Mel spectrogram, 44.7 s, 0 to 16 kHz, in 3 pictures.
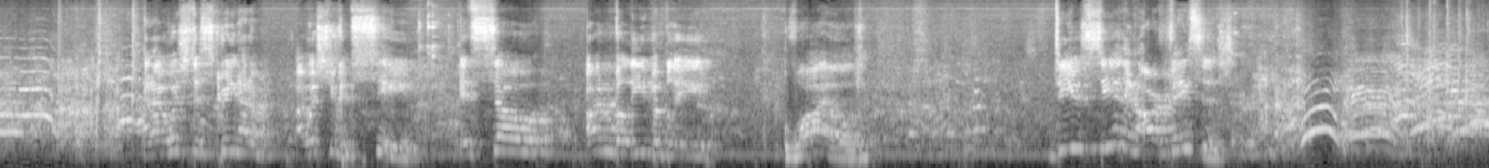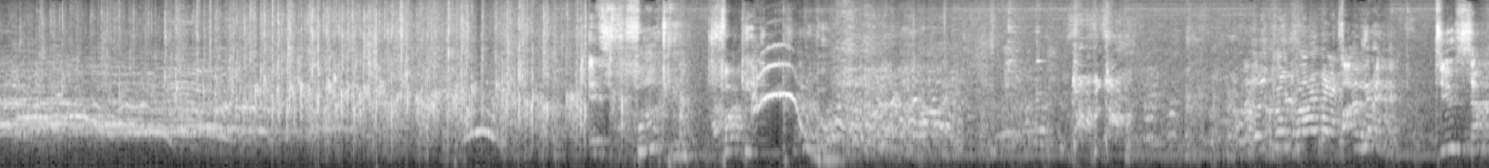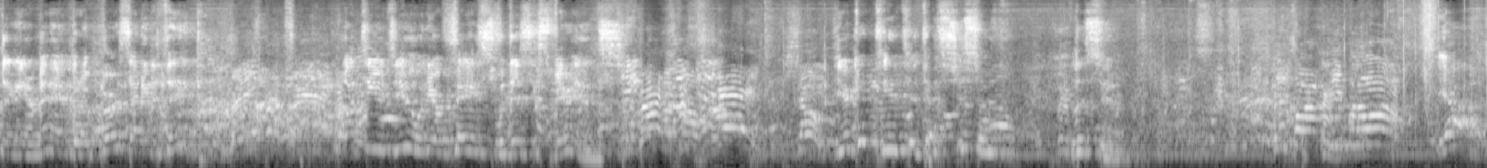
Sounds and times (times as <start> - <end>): Hubbub, speech noise, speech babble: 0.0 - 18.7, 20.8 - 44.6.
